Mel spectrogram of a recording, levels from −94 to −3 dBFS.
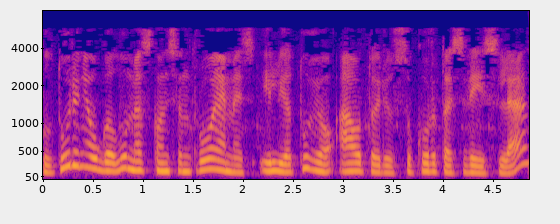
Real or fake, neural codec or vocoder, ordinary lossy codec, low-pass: real; none; MP3, 24 kbps; 7.2 kHz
